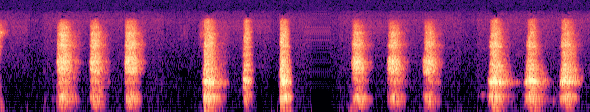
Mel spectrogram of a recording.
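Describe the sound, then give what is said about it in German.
Quick, sharp nasal inhales come in tight sets of three, repeated four times with short pauses between sets, each followed by an exhale through the mouth, in a breathing exercise that tenses the pelvic floor three times with the inhales and relaxes it on the exhale. The breathing is distinct, with no talking. “wir werden jetzt dreimal relativ schnell einatmen durch die Nase und dabei den Beckenboden dreimal mit anspannen”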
